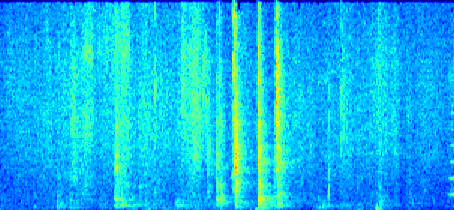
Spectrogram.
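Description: An elevator button clicks when pressed.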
